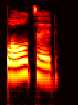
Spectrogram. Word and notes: bolted: British English

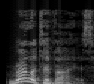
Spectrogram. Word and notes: relativize: British English

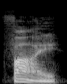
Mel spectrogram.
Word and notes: fie: British English

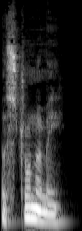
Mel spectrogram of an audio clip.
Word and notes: astronomy: British English

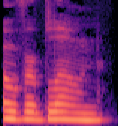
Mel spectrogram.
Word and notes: overblown: American English

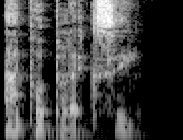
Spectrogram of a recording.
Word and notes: apoplexy: British English

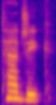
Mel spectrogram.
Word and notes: tajik: American English

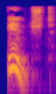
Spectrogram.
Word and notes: inched: British English

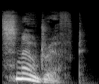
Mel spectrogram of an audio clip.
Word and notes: snowdrift: English; British English

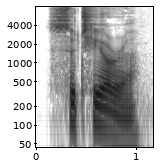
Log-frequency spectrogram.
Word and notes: sutura: British English

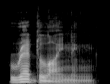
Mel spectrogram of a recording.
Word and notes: redlining: British English

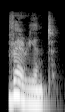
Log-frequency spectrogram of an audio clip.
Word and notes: variant: British English

